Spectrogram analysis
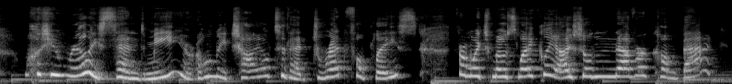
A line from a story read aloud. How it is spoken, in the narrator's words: burst into tears and sobbed out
